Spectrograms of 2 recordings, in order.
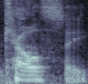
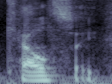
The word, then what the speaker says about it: Kelce: How do you pronounce? Yes, Kelsey. Kelsey.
